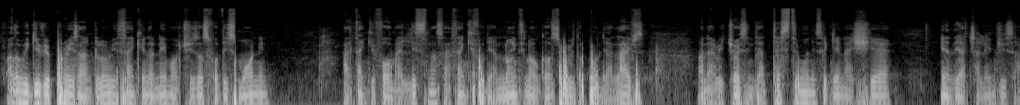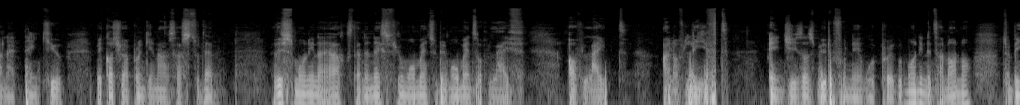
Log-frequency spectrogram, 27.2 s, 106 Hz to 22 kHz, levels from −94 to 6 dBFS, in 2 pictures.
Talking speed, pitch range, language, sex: 200 wpm, 80-90 Hz, English, male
